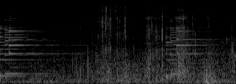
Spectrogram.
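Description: Background music on a plucked string instrument, with a chord ringing out and fading at the start and another struck near the end.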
